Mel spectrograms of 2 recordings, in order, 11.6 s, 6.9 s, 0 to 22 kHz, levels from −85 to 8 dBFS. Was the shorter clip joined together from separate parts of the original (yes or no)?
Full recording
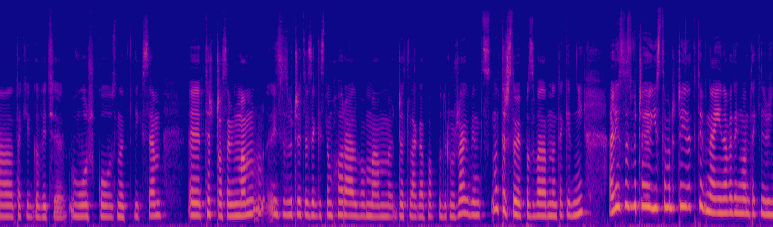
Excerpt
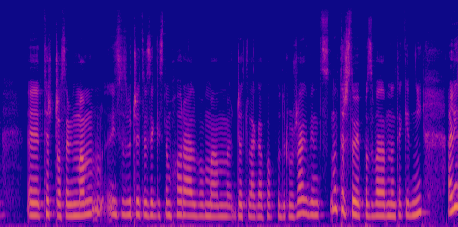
no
